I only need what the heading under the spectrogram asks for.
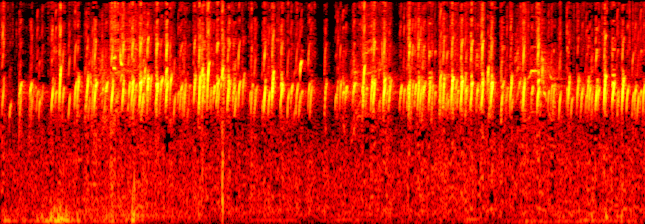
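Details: Goldfinch singing a fast, tinkling twitter of short bright notes, densely packed and high-pitched, running almost continuously with brief gaps.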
